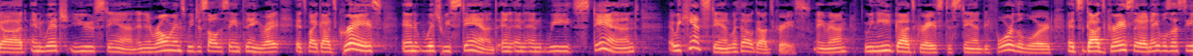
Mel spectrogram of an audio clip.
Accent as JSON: {"language": "English", "region": "Arizona", "country": "United States", "tie": "born or raised there", "moved": "as an adult", "lives_now": "Wisconsin, United States", "said": "I'm from Arizona. Not to say Arizona's bad, but my schooling was very bad"}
